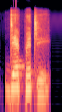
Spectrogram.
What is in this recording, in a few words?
"deputy", Indian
